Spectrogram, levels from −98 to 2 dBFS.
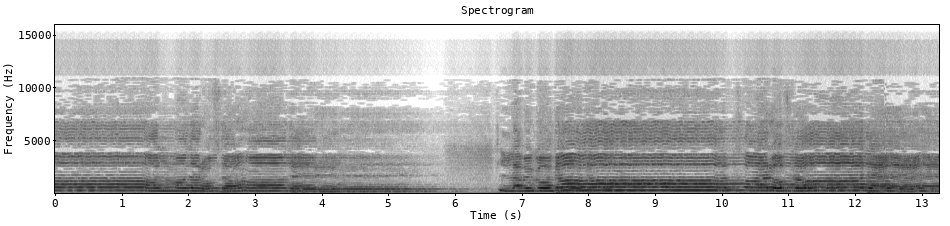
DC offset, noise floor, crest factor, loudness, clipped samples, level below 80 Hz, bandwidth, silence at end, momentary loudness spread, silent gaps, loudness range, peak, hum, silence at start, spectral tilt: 0.4%; -45 dBFS; 16 dB; -17 LUFS; under 0.1%; -50 dBFS; 14.5 kHz; 0 s; 11 LU; none; 9 LU; -2 dBFS; none; 0 s; -3.5 dB/octave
